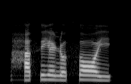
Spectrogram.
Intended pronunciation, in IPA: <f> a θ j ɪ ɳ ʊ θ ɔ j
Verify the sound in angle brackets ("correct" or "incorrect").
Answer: incorrect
